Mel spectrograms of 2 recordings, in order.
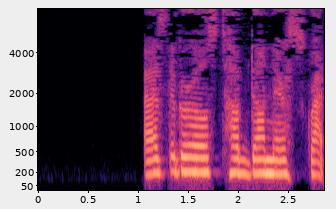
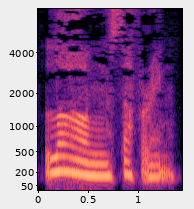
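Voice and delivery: plain reading voice

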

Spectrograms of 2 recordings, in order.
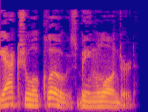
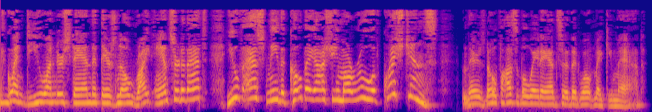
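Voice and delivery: exasperated pleading; 7 semitones higher than usual. Acted. Martin trapped, defending himself.

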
